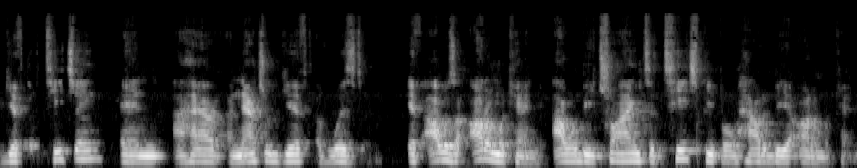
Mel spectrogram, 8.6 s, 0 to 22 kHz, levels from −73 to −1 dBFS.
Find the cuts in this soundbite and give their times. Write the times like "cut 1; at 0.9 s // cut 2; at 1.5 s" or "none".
cut 1; at 1.1 s // cut 2; at 3.8 s // cut 3; at 5.5 s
